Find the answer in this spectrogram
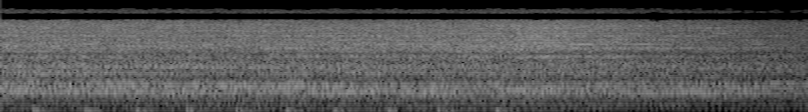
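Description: Live band music with a fast, driving drum beat, about four to five low thumps a second, under a wash of cymbals. The drumming stops about two and a half seconds in and the music fades down.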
